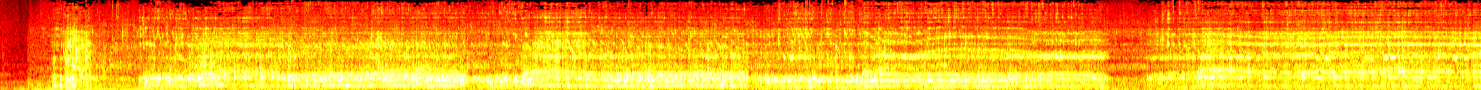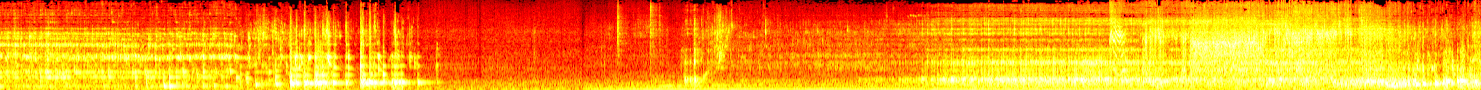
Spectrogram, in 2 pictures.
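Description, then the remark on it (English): A wash basin at the Taunton Hotel drains with a steady, musical droning note that wavers for about twenty seconds, pauses briefly, then ends in a loud, rushing gurgle. No one speaks. “Musical in note, with a much subdued final gurgle, it was a joy to play, and I am sure caused little offence to those occupying the room next door.”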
